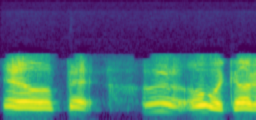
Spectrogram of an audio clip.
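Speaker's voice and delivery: a yawn swallowing the words. Real, not acted. Worn-out host yawning mid-thought to the viewers. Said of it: "when I go to yawn".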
